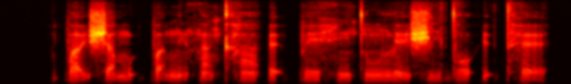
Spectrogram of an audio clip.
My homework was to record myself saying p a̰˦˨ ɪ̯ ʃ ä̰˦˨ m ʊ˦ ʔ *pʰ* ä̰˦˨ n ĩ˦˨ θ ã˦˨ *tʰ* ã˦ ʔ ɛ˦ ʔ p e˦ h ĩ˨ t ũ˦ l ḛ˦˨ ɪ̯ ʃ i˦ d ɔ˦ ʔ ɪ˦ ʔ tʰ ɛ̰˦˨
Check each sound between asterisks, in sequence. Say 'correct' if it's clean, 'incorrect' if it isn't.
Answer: incorrect: p, incorrect: kʰ

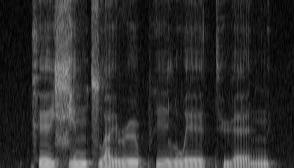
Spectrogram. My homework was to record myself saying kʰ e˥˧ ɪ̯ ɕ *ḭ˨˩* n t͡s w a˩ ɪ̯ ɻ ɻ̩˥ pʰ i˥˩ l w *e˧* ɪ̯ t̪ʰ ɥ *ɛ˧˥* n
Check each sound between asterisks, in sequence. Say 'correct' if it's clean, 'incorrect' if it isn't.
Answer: incorrect: i˥˩, incorrect: e˧˥, incorrect: ɛ˨˩˦

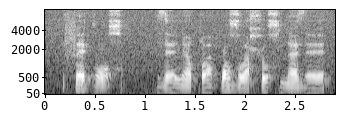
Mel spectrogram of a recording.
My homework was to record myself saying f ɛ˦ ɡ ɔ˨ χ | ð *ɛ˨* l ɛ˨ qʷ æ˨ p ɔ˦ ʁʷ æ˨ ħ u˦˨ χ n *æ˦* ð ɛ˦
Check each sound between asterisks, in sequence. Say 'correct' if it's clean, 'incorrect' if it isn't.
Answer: correct, incorrect: æ˦˨

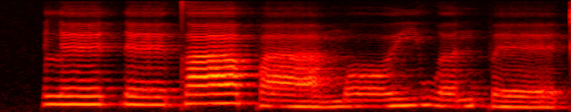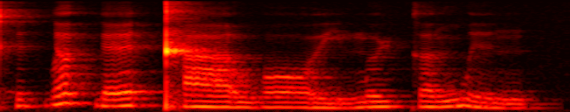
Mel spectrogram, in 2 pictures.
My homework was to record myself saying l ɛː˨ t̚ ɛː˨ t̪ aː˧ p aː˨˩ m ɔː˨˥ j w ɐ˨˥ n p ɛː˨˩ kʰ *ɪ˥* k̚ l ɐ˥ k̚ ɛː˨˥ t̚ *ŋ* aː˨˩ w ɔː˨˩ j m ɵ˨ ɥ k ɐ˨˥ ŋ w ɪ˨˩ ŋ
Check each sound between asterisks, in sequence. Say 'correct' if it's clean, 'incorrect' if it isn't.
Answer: incorrect: ɪ˧, incorrect: kʰ

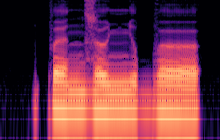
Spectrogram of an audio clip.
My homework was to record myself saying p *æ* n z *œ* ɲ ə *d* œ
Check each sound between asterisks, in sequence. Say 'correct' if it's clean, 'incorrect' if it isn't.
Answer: incorrect: ɛ, correct, incorrect: b

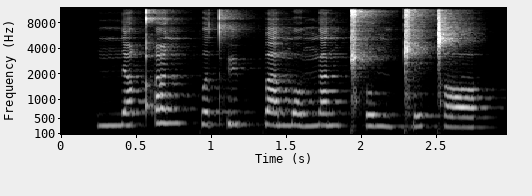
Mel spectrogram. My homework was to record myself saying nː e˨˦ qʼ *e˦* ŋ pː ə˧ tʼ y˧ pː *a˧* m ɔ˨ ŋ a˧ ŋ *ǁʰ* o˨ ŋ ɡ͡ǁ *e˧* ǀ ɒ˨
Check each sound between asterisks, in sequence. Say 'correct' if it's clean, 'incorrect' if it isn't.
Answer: incorrect: i˦, correct, correct, correct

